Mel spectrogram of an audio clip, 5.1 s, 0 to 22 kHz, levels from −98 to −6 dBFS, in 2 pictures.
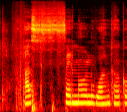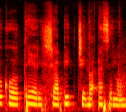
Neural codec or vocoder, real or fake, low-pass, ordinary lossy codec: codec, 44.1 kHz, 3.4 kbps, Pupu-Codec; fake; none; none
